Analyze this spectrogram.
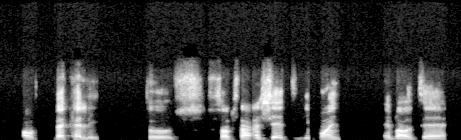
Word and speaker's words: Berkeley: You can see, Real of Beckley. Real of Beckley. L of Beckley is spelled, Real of Beckley is spelled EARL of Beckley. Beckley is spelled BERKELEY.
